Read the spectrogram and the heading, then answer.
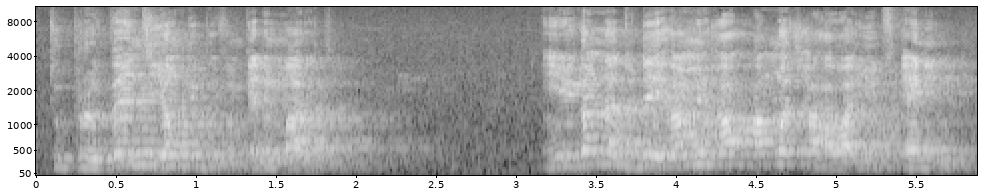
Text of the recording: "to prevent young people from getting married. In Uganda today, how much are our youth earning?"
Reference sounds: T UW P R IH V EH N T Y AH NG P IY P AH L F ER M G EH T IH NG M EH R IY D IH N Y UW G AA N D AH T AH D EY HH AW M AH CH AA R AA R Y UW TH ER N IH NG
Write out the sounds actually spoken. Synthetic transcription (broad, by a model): T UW P R IH V EH N T Y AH NG P IY P AH L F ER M G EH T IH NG M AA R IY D IH N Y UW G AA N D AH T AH D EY HH AW M AH CH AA W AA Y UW T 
